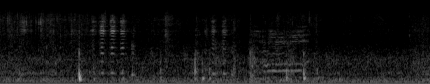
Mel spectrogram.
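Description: Goats bleating: a short high, fluttering call about a second in and another around three seconds. Sharp knocks of hooves on wooden boards are scattered through it, the loudest just before the first call.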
